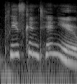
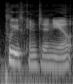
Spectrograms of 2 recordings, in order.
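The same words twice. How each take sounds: First: It is said with lively enthusiasm. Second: It is said in a flat monotone. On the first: It will keep the conversation going. The speaker calls it right. "With enthusiasm" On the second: It will not keep the conversation going. The speaker calls it wrong. "in like a very flat monotone"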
